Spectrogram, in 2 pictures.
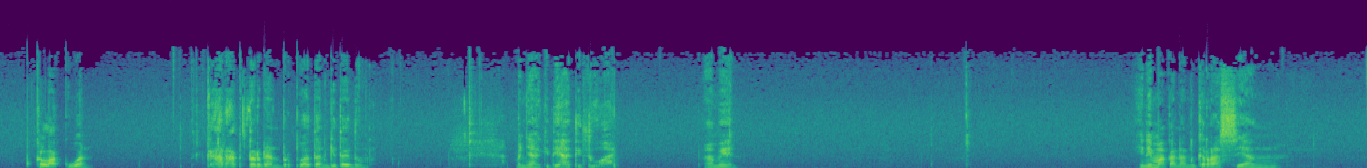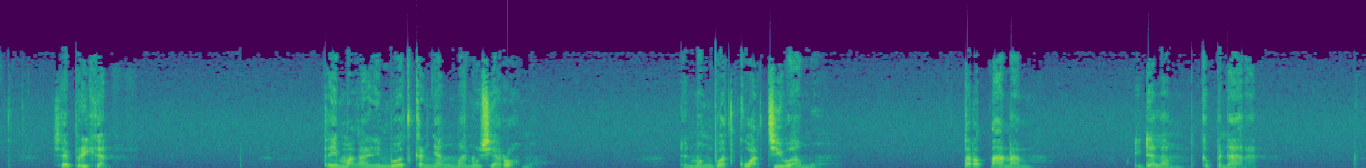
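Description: A middle-aged man speaks calmly and close by, in short phrases with pauses.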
